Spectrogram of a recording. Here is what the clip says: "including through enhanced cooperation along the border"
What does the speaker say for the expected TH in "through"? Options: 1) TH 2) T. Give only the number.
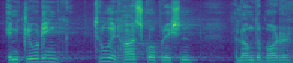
2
